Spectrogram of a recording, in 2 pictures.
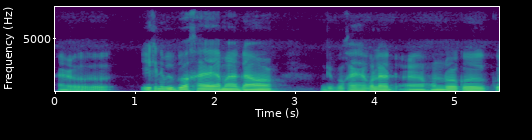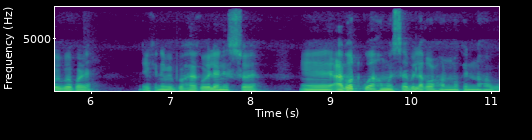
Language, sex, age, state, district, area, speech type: Assamese, male, 30-45, Assam, Charaideo, rural, spontaneous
